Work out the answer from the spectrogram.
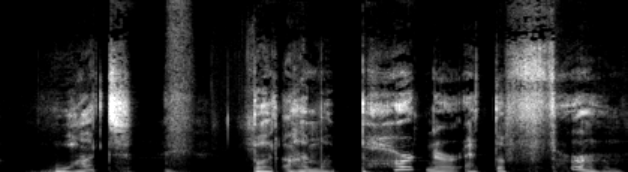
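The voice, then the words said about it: Impression of a white guy's voice. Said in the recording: “I'm going to try to do that impression of this guy the best I can ... trying to do a white guy ... that is legitimately how he sounded”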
